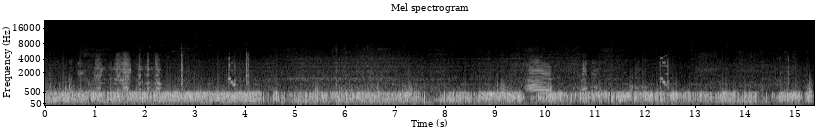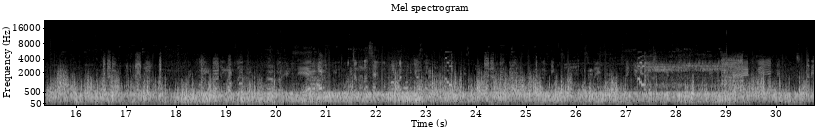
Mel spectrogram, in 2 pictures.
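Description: Wind buffeting the microphone in a steady, loud rumble, with muffled, indistinct voices breaking through now and then.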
